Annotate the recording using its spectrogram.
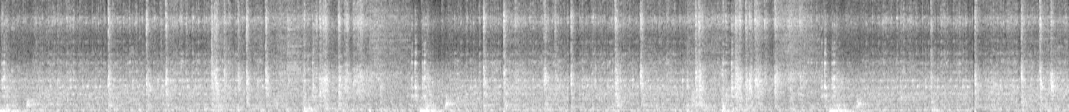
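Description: Chain link mesh making machine running, with a dense, steady clatter of many small metallic knocks over the drive's noise. A heavier low thump comes twice, about four seconds apart.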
